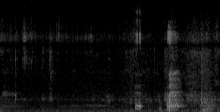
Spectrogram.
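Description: Near silence for most of it, then, near the end, two short breathy sounds from a woman, the first with a small rise and fall in pitch.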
